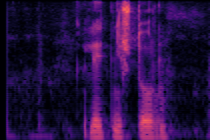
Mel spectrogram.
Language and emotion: Russian, neutral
